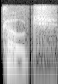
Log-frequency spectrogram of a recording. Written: coach

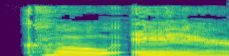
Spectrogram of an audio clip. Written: coheir

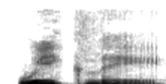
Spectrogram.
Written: weekley

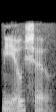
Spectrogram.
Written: Neosho

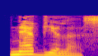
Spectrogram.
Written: nebulose

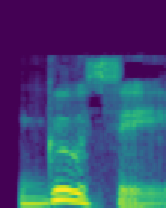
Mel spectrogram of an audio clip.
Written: goosy

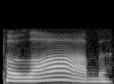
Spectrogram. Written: Polab

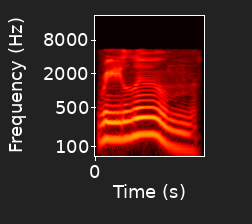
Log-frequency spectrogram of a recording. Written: relume

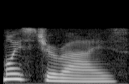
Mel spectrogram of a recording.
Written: moisturize

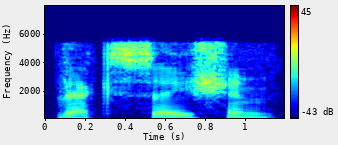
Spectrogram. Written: vexation

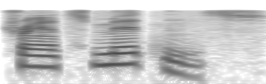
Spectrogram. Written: transmittance

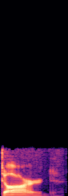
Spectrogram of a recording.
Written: Dard

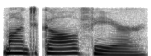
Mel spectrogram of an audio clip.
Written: Montgolfier

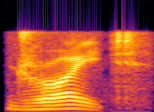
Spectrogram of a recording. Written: droit

